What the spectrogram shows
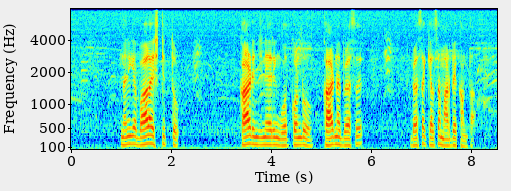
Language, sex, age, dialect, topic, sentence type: Kannada, male, 25-30, Central, agriculture, statement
